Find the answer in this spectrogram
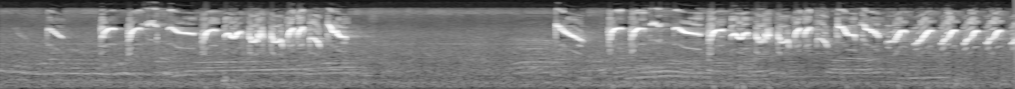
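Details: Oriental white-eye, a competition singing bird, in a rapid high twittering song of sharp chirps and trills, delivered in two dense bursts separated by a short pause, with faint lower warbling and background hum.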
